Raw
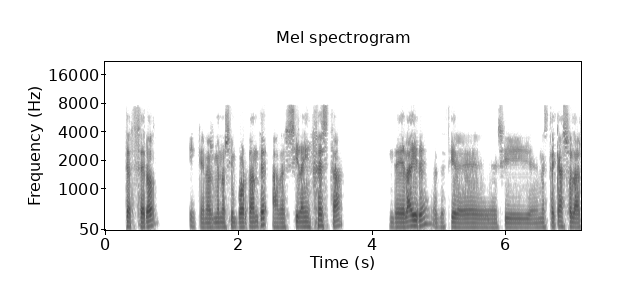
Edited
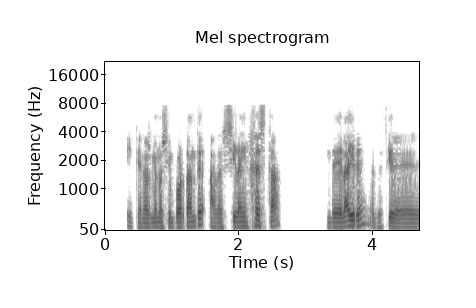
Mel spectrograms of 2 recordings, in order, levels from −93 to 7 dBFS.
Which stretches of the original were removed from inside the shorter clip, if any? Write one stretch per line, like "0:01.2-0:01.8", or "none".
none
